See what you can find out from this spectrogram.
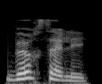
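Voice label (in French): "beurre salé", French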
